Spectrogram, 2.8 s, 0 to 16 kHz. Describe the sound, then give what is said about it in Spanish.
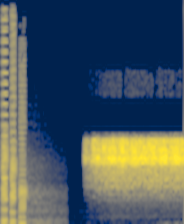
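A cicada chirps in a steady, unbroken high-pitched buzz, loud, starting after a few short sharp hits and a brief moment of silence, in a jingle for the programme La Chicharra on UPB Radio. “La Chicharra canta cada divendres en UPB Radio a les 4 i mitja de la vesprada.”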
